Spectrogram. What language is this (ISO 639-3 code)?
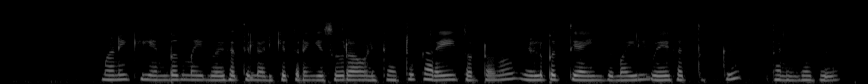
tam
